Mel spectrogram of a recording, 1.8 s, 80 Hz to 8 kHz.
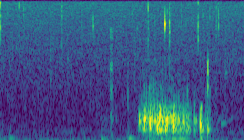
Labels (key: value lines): label: biophony, low growl
recorder: SoundTrap 300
